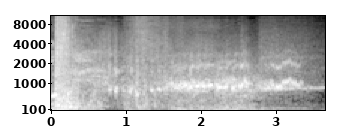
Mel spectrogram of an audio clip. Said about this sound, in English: They're having a conversation and laughing, and then all of a sudden a deer hits the front of the car.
